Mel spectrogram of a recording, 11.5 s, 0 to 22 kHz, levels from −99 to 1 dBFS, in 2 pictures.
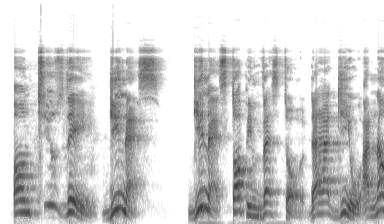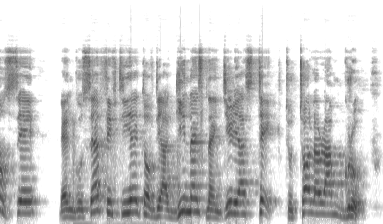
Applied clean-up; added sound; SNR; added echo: neural mask model Resemble Enhance denoiser.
